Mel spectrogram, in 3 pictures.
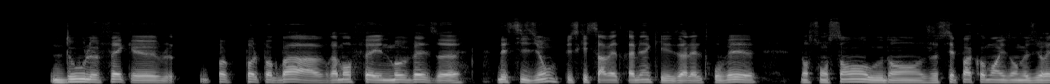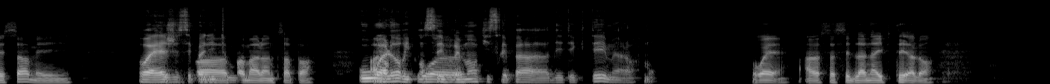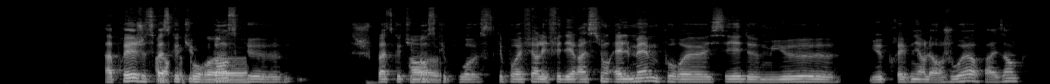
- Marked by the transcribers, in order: tapping
- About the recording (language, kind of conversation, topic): French, unstructured, Le dopage dans le sport devrait-il être puni plus sévèrement ?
